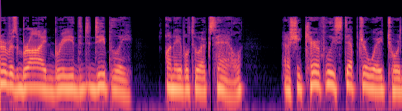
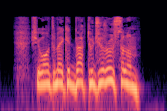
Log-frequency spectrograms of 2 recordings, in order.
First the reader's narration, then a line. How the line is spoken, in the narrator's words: a woman pleaded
